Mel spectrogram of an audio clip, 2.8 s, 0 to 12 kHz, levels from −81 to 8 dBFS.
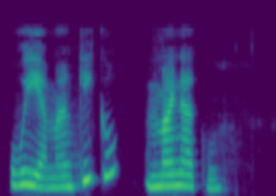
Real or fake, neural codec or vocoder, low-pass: fake; codec, 16 kHz, 1 kbps, X-Codec, WavLM features, trained on Multilingual LibriSpeech; 7.2 kHz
